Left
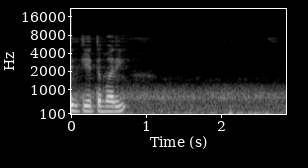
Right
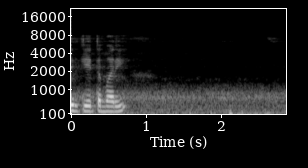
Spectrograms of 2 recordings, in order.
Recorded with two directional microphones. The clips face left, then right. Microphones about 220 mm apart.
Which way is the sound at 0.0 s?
15° left (ahead or behind).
